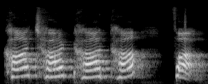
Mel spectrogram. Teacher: जब आप एक बार अंतस्थ देख लीजिए तो अब देखिए महाप्राण, महाप्राण बताया ना, जिसको बोलते समय, उच्चारण करते समय अंदर से क्या होती है, प्राण वायु ज्यादा निकलती है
